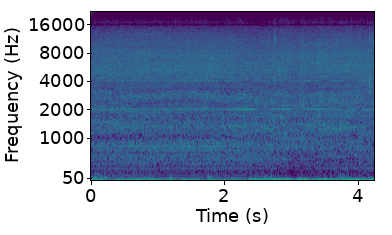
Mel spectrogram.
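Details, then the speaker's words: 1990s Mercedes C36 AMG, 3.6-liter inline six, 143,000 miles, check-oil-level light on though dipstick level is good: fires right up and settles to a deep, steady, smooth idle with no misses, rattles or knocks; normal. "But let's crank it over. Fires right up, idles smoothly."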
